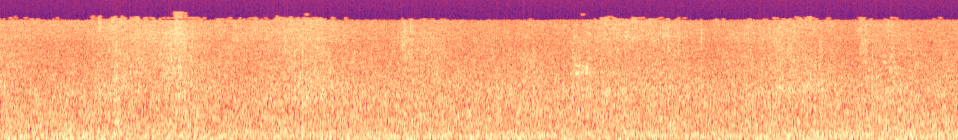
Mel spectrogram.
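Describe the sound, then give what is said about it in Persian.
Steady, continuous lapping of lake water waves along the shore at night, a broad washing rush with gentle swells and a faint breath of wind, no voices present. “شب گیهان کنار دریاچه نشسته نوشیدنی میخوره.”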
